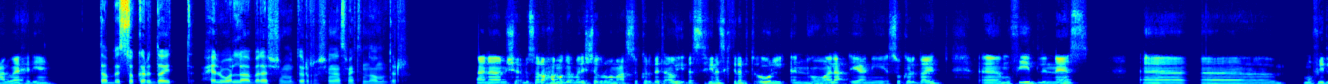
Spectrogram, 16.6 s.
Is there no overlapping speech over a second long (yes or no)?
yes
